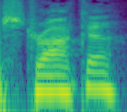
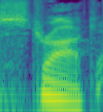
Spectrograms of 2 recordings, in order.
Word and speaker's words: Straka: It's spelled Straka. People have been calling him Straka, but his name is Straka, S-T-R-A-K-A.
